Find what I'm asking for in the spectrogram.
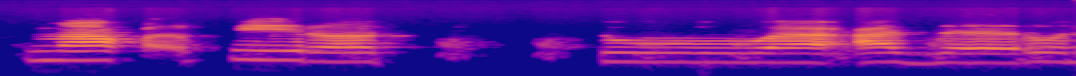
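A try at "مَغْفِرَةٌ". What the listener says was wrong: g-nya pecah tapi ya. Maghfiratu.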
